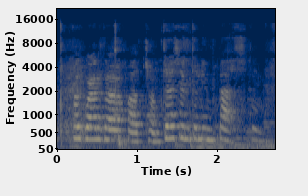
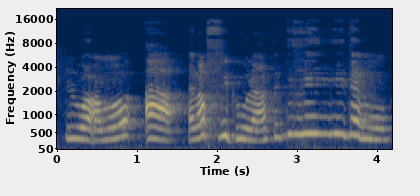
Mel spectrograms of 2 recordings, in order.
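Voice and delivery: crying while reading; 9 dB louder, slower than usual. Real, not acted. Child reading, upset over homework.

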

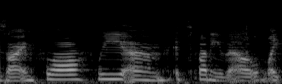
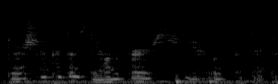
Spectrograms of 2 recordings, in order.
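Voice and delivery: breathy whisper to someone off camera; whispered aside; 4 semitones higher, 14 dB quieter than usual. Real, not acted. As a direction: drop to a whisper, a quick aside.

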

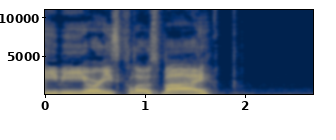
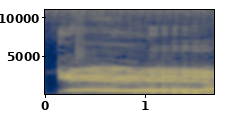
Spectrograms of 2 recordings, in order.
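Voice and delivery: triumphant yell; 5 semitones higher, 7 dB louder than usual. Real, not acted. Triumphant yell after stealing TV.

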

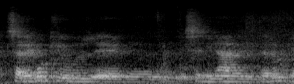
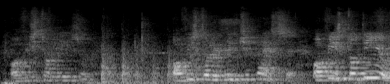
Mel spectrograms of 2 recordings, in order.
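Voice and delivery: reproachful tone; 6 semitones higher than usual. Acted. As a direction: throw it at him as an accusation. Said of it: "in tono di rimprovero".

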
